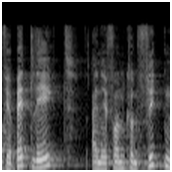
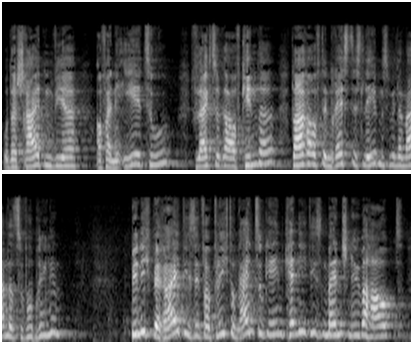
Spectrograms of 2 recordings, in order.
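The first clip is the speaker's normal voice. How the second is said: lightly higher anxious inner voice; fretting about the relationship, climbing higher; worried girlfriend's thoughts; 6 semitones higher, 5 dB louder than usual. Acted. Susanne worrying about marriage, higher anxious voice.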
